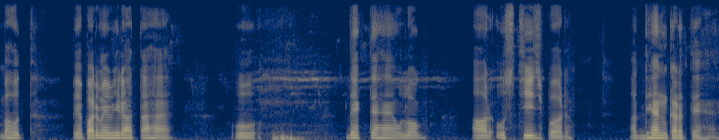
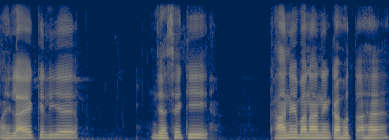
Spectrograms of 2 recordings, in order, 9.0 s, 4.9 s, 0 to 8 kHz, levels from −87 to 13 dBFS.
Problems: none marked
